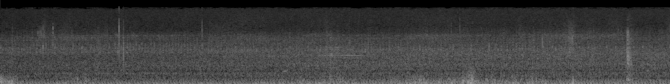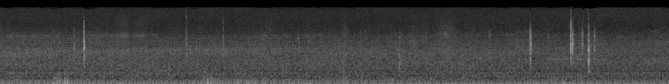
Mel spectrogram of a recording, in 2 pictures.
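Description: Small digger's engine running steadily, with a few sharp clicks and knocks over it.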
